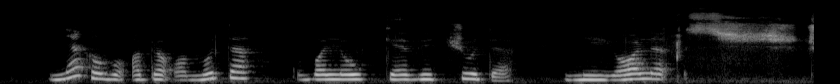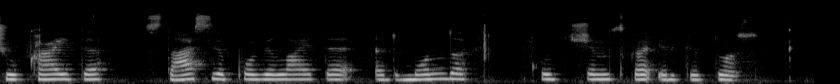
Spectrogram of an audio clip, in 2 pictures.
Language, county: Lithuanian, Vilnius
